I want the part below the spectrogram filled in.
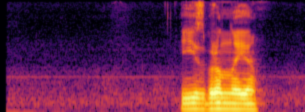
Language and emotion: Russian, neutral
